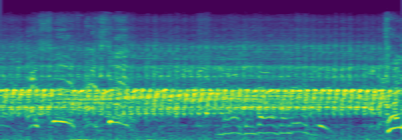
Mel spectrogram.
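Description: A police car siren wails in a cycling, warbling pattern, loud and close, with shouted voices breaking in over it.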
